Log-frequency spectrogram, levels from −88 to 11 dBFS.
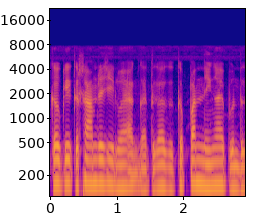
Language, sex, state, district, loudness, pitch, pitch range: Wancho, male, Arunachal Pradesh, Longding, -17 LUFS, 145 Hz, 135-155 Hz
